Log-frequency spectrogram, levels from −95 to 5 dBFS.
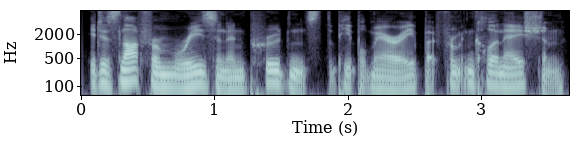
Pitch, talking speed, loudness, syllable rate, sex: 100 Hz, 215 wpm, -20 LUFS, 6.0 syllables/s, male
